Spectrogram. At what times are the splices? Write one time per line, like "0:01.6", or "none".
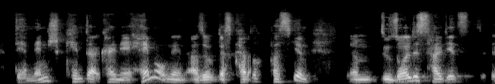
0:01.0
0:02.5

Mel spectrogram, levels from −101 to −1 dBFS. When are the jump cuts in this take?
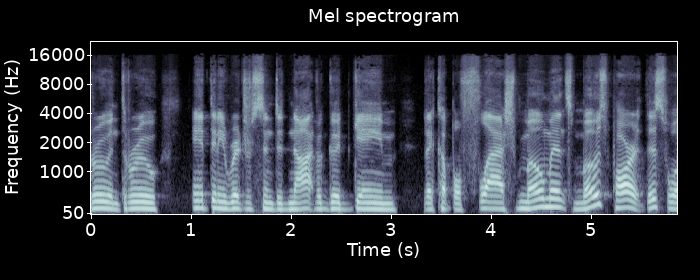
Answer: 0:02.2
0:03.3
0:04.8

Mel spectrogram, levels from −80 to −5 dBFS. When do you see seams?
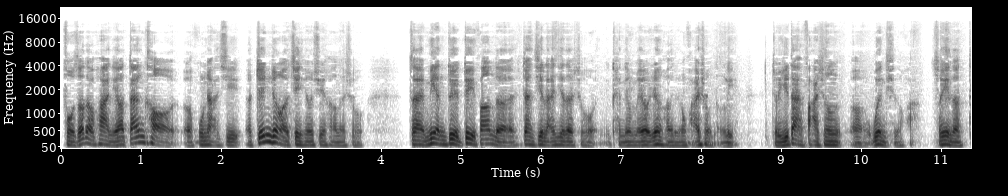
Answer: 0:02.3

